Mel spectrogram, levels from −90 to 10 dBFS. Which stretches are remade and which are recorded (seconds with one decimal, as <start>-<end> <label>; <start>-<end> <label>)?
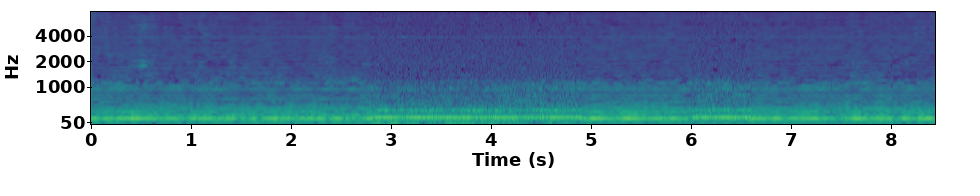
0.0-2.8 remade; 2.8-4.9 recorded; 4.9-6.0 remade; 6.0-6.6 recorded; 6.6-8.4 remade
